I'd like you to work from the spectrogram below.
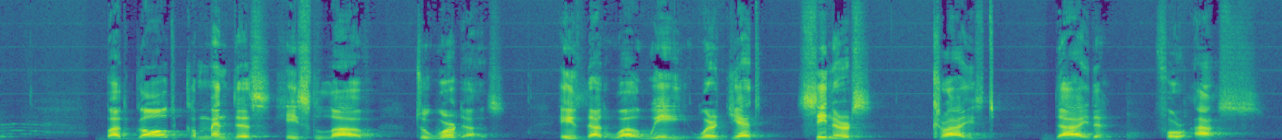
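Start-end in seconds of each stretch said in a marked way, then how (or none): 1.0-12.6 slow, careful reading, each word deliberate. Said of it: "pay attention to every word".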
